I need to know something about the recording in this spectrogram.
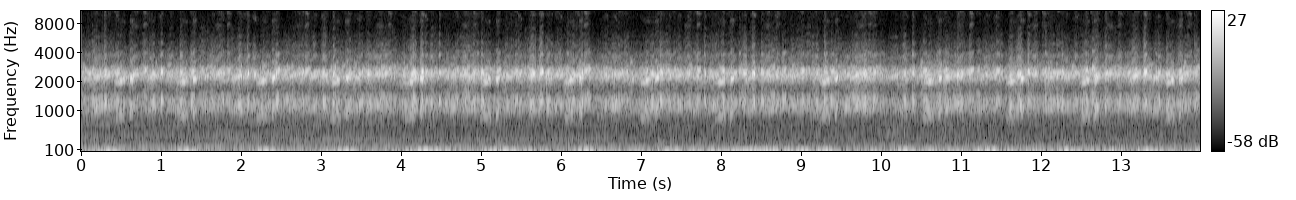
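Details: Nighttime chorus of Pacific tree frogs in Richmond, British Columbia, Canada: many frogs croaking together in a continuous, rough, mid-pitched wall of sound with small surges in loudness and a low background hum.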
